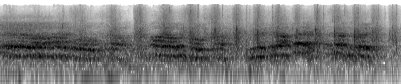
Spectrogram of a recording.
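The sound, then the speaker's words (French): A football crowd at Old Trafford chants in unison, singing praise for the Norwegian manager after a historic win over Manchester City. The massed voices swell in loud, rhythmic waves that carry on throughout. “Le public d'Old Trafford qui chante les louanges de l'entraîneur norvégien Ole Gunnar Solskjær”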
